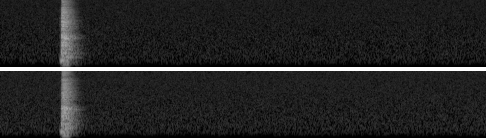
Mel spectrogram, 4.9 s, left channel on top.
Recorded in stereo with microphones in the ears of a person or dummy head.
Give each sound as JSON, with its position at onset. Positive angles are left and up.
{"t": 0.6, "sound": "a pop", "side_deg": 30, "distance_m": 1.6}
